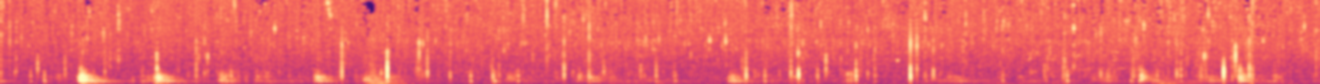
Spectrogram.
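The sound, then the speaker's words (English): Meltwater from the melting Canada Glacier, a small polar glacier towering over a lake in the McMurdo Dry Valleys of Antarctica, trickles and drips in quick irregular bursts, with occasional sharp creaks and pops of ice and a deeper groan, moderately quiet, no voices. “It's a small polar glacier that towers over a lake, and as it melts, the water trickles down and the ice creaks.”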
